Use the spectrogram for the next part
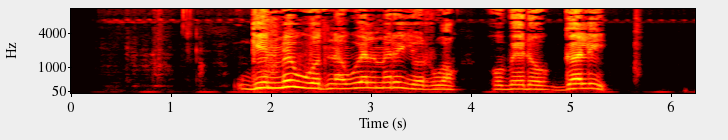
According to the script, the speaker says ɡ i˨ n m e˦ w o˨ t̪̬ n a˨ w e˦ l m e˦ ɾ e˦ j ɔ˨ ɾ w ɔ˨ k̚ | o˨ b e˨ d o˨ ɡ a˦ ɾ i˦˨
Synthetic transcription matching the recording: ɡ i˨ n m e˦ w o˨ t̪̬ n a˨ w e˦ l m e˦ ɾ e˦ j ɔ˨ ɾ w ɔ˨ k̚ | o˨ b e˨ d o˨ ɡ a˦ l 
